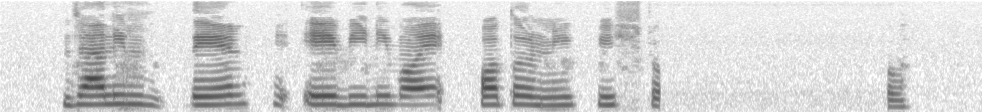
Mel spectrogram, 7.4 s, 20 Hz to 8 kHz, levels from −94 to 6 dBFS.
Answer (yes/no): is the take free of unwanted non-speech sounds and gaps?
yes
